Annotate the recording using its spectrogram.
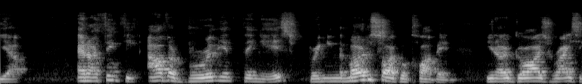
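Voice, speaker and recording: With an Australian accent, a man speaks fairly quickly at a fairly high pitch. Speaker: podcast co-host. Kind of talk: casual interview chat. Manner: animated.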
